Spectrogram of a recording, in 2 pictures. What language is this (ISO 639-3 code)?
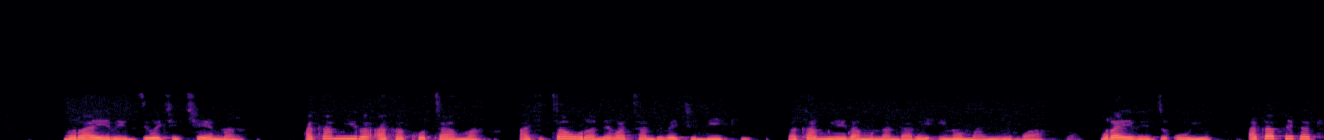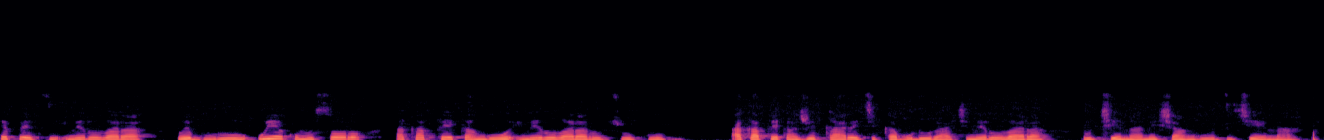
sna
